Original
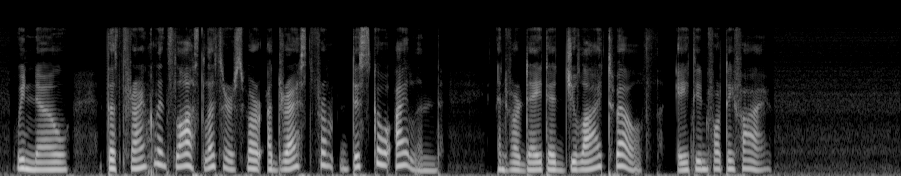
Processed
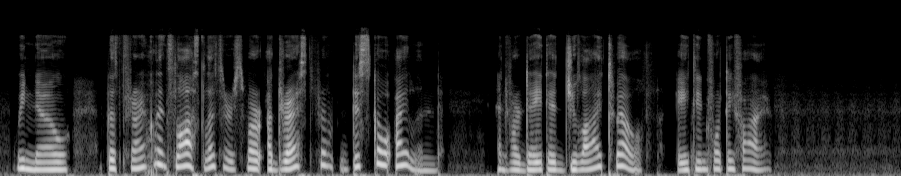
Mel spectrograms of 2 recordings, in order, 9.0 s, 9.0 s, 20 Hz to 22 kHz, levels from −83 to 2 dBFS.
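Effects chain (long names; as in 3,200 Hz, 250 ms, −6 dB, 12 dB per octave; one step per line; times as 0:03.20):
formants moved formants −3 semitones
low-pass that shuts in the quiet parts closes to 1,300 Hz, open at −19.5 dBFS
rotating-speaker cabinet horn 1 Hz, later 7 Hz, at 0:04.01
level +7 dB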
